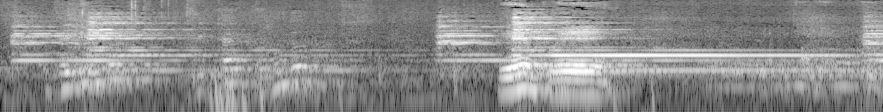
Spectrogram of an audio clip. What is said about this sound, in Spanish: vamos a esperar la campana, ¿no? Bueno, pues viene. No esperamos a la cuerda, ya se acabó la campana.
